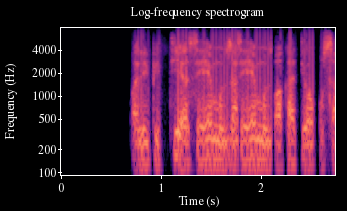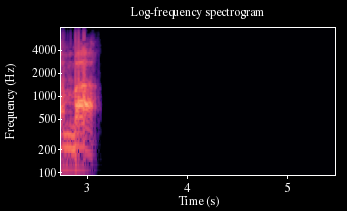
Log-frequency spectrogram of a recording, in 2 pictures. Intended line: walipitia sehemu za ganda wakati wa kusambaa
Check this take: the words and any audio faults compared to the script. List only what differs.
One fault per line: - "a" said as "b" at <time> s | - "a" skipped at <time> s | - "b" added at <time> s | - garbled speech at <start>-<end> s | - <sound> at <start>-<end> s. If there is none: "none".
- "ganda" said as "sehemu" at 1.7 s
